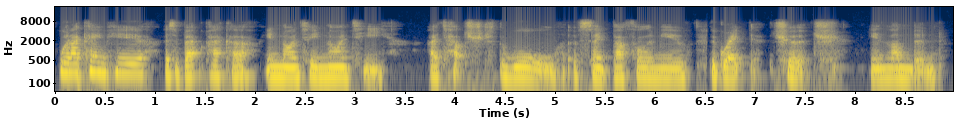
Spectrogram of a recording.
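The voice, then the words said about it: Australian accent. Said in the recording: “from Australia, if you're trying to pick out where the accent comes from”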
